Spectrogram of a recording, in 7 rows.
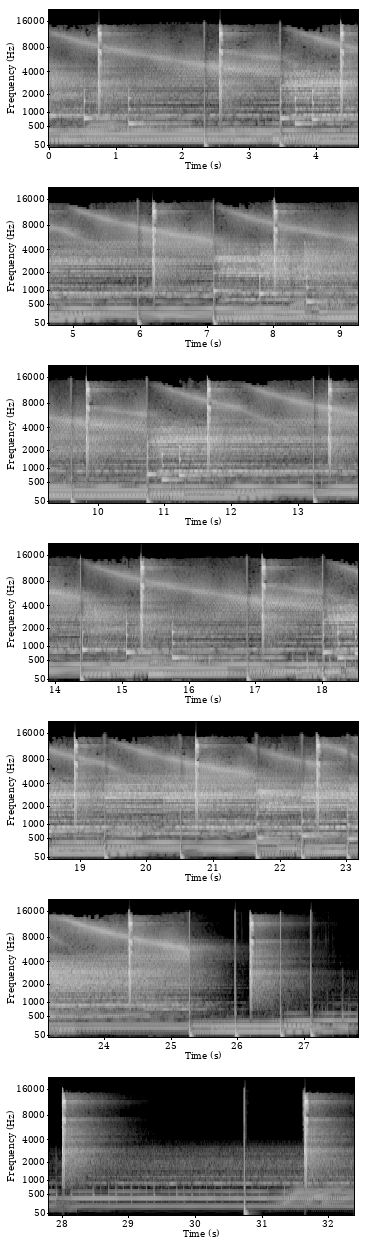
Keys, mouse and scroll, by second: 0.7 click, 5.1 click, 5.9 KP_3, 6.1 KP_0, 7.8 KP_Enter, 9.9-10.5 scroll down 4, 10.9 scroll up 2, 12.2 click, 12.7 space, 15.7 click, 18.1 click, 20.3 click, 22.3 click, 24.1 click, 27.8 click, 31.8 click.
